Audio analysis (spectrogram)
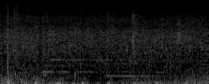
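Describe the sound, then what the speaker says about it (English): Steady rain falling in the farming video game Dinkum, a soft continuous patter with scattered droplets, even and unbroken, no voices. "Today, Saturday the 7th, in Dinkum, it does appear to be raining."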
